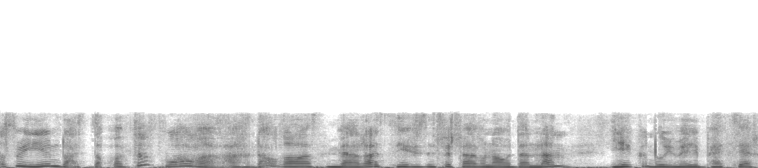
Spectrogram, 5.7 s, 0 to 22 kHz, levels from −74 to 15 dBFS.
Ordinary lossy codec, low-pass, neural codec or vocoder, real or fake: AAC, 32 kbps; 7.2 kHz; codec, 24 kHz, 0.9 kbps, WavTokenizer, small release; fake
